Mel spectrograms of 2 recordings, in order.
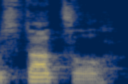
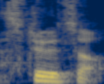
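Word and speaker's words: Stützle: that's exactly it so what do you think is it I was Tim stutzel Matt stusel I thought it was stencil too it might be schnitzel I'm sure some really exotic pronunciations so is it we'll just say like potato potato so it's Tim stutzel stetzel whatever you prefer Timmy yes Kim yes Kimmy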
